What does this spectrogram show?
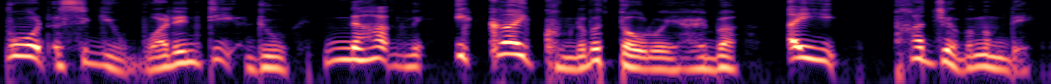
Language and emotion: Manipuri, angry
